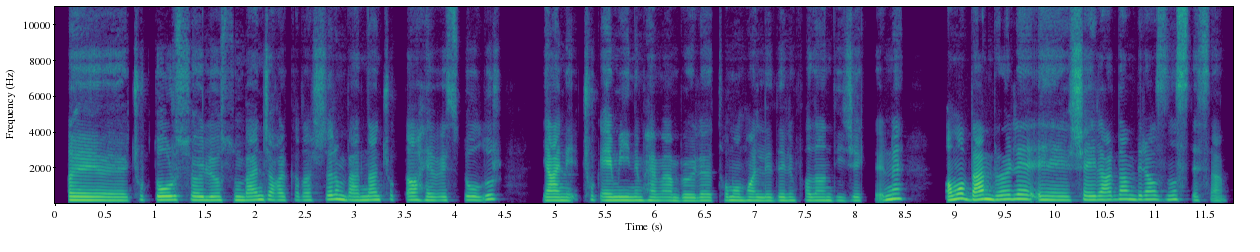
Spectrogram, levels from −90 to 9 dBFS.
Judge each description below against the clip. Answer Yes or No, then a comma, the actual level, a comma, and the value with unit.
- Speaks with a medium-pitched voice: No, high, 195 Hz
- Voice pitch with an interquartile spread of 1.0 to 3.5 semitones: Yes, average, 3.0 semitones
